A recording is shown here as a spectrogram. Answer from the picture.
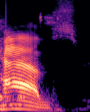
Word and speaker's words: halves: two halves right but a lot of us say two halves half but it's not FS it's V said we gotta put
